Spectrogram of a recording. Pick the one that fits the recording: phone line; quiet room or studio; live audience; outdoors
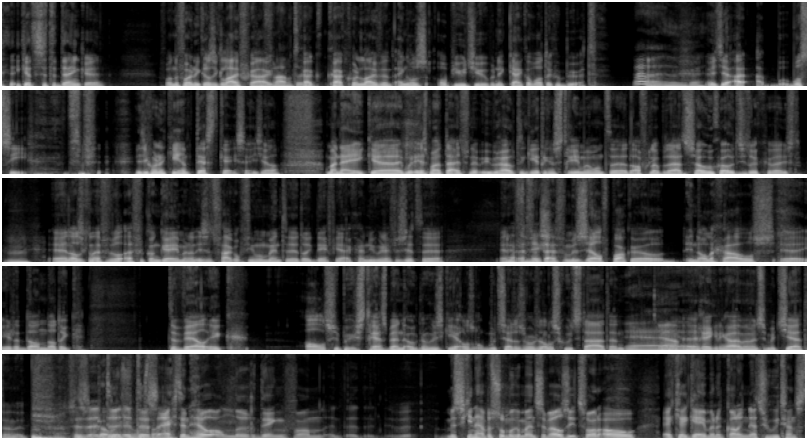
quiet room or studio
